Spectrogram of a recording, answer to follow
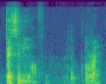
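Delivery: usual speaking voice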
